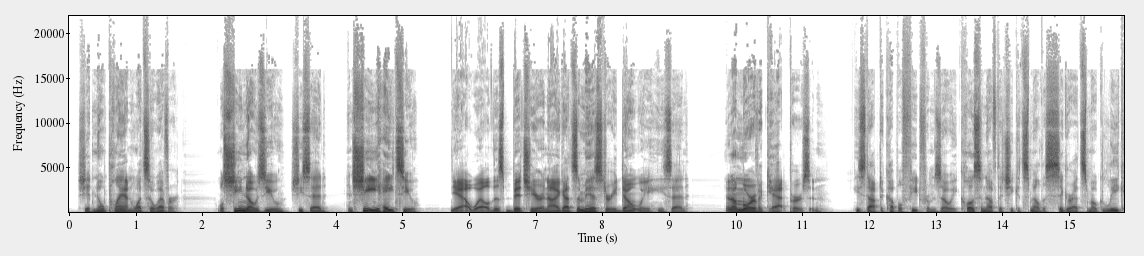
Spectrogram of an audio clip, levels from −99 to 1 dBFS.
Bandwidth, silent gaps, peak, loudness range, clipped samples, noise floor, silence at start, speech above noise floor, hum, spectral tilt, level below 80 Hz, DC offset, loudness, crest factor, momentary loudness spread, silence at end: over 20 kHz; none; -6 dBFS; 6 LU; under 0.1%; -73 dBFS; 0.15 s; 47 dB; none; -4 dB/octave; -60 dBFS; under 0.1%; -26 LUFS; 20 dB; 12 LU; 0 s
